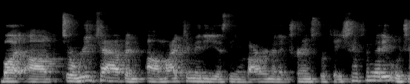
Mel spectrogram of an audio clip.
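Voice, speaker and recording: Talking very fast, the speaker has a somewhat breathy quality. Words come out in a rapid rush. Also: man. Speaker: state legislator. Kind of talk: town hall briefing.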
